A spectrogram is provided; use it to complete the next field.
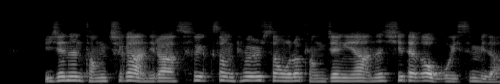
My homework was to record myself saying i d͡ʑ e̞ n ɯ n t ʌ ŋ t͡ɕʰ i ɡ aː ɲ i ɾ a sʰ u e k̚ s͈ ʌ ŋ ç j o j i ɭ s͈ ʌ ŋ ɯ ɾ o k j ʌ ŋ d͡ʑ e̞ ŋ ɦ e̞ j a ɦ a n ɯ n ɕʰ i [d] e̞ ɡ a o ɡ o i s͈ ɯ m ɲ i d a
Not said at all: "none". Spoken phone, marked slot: d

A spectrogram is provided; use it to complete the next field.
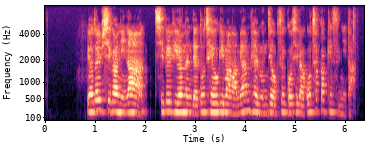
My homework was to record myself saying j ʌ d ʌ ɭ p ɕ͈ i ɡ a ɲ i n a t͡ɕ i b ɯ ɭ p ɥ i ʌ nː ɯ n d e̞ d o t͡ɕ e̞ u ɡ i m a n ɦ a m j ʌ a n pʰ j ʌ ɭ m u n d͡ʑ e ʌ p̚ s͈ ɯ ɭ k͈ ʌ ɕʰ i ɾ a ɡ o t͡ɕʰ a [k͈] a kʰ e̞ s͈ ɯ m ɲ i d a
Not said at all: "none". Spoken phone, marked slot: k͈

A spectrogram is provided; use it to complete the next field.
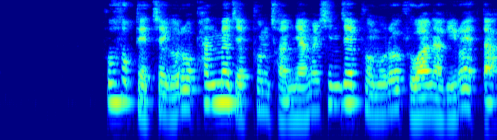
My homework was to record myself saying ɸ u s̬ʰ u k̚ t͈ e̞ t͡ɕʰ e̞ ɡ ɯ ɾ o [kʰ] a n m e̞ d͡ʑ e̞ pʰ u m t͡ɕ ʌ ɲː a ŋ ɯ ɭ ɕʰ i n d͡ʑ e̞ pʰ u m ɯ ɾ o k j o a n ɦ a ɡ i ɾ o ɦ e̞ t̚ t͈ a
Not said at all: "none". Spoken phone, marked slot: pʰ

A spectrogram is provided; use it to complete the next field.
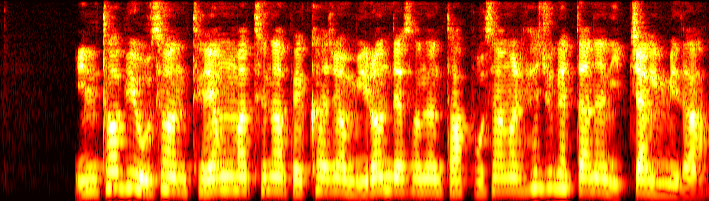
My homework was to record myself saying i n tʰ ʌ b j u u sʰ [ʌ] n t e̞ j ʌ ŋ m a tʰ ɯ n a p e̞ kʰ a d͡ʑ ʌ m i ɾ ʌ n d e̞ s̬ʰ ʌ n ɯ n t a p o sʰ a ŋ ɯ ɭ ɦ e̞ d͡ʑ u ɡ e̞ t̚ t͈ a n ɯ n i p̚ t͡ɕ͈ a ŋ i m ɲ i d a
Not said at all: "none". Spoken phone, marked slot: ʌ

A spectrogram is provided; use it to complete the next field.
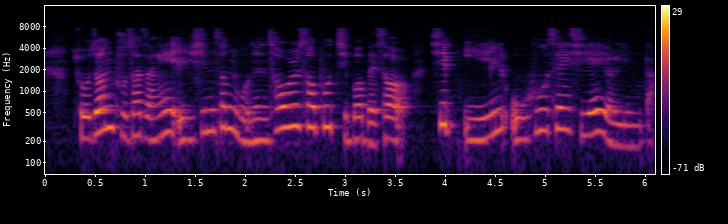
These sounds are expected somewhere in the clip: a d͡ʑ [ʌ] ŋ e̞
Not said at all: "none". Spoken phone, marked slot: a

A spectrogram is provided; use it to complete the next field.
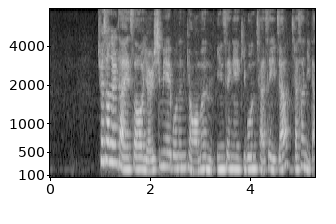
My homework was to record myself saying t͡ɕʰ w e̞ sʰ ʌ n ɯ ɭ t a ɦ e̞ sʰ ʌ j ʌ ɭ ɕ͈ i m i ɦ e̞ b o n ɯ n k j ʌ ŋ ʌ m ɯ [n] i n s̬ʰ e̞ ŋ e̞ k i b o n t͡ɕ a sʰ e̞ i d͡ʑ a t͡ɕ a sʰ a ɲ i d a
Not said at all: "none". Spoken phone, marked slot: n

